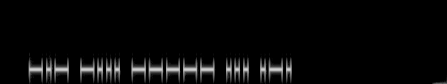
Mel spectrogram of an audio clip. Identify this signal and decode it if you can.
Morse code, heard as a keyed tone, about 36 wpm, 700 Hz. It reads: KB0SR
